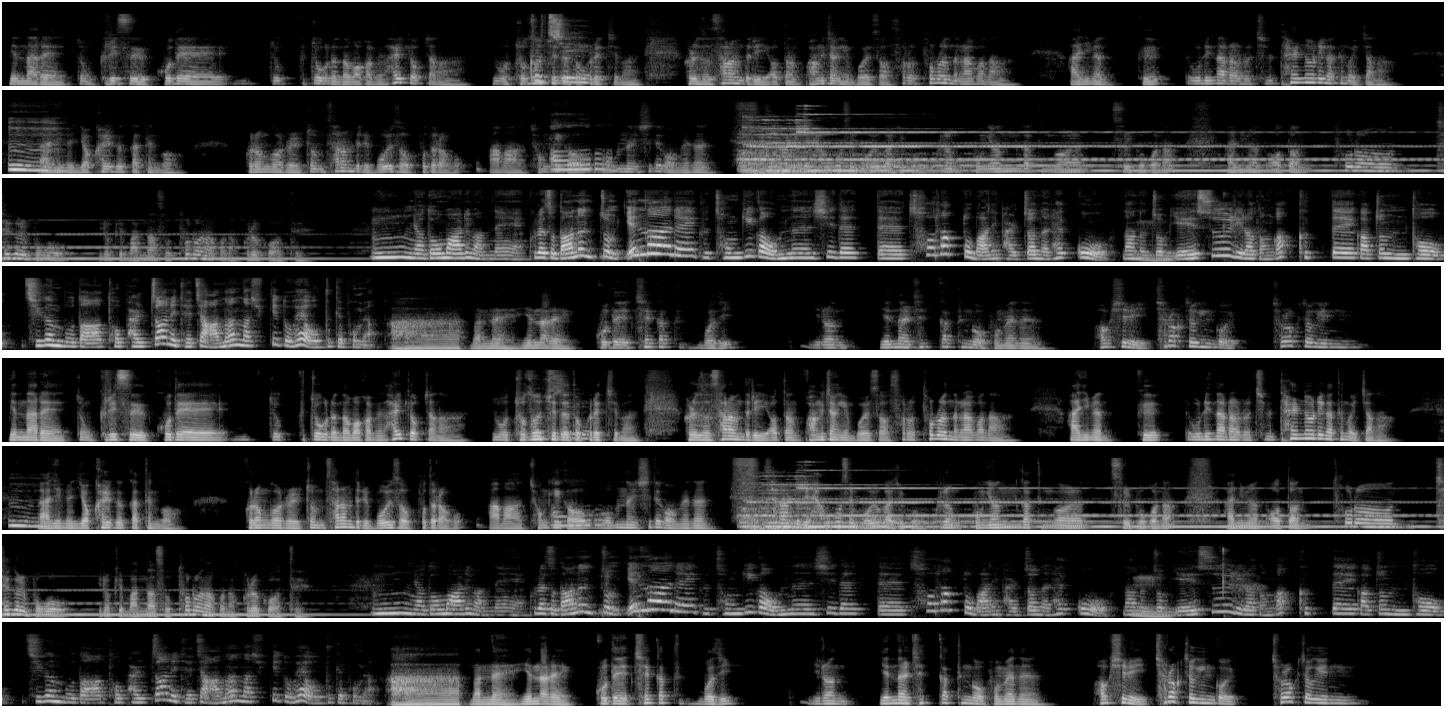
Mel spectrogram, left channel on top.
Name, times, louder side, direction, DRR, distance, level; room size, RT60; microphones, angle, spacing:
voice 1, 0.1-2.8 3.1-4.6 4.9-10.1 10.7-11.1 11.4-13.9 14.8-16.2 16.9-19.0 19.3-29.5 29.8-31.9 40.1-40.5 47.1-48.9 49.2-50.6 51.2-51.8 52.0-53.7 54.2-55.6 56.0-56.9, right 6 dB, 80° right, 0.4 m, -24 dB
voice 2, 5.3-5.9 14.5-15.1 19.9-20.6 32.5-47.0, left 5 dB, 75° left, 0.4 m, -22 dB
sound 1, 21.8-32.4, right 1 dB, 10° left, 0.7 m, -26 dB
2.6 x 2.2 x 3.3 m
head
